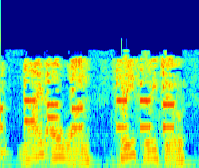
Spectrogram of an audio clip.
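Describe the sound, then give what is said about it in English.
A voice mimics touch-tone dialing beeps: six tonal notes in two quick groups of three with a short pause between, muffled and narrow as if heard over a telephone line. “Yeah, well, now I bet if I call now, it's busy.”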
